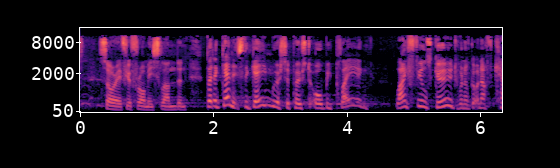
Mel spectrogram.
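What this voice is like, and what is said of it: Usual voice. Nothing is said of it.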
